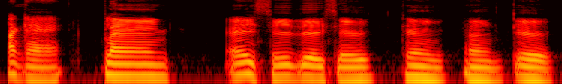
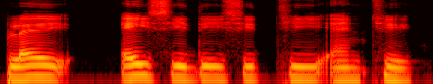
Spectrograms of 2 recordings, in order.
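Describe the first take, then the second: First: Slow, mock robotic assistant voice; Alexa. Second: Slow, spaced-out command to a device. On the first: Smart speaker confirming a song request, robotic impression. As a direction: imitate a machine reading out letters, slowly. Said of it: "this fucking thing went". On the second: Retold or imitated. Friend ordering music from smart speaker, slow command. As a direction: say each letter separately, slowly. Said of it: "And he was like".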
